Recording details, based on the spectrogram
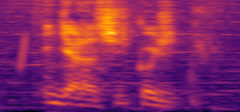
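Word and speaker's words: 五十嵐孝司: vidéo, monsieur Iga, alias Igarashi Koji. Igarashi Koji. Voilà, pour bien prononcer.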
